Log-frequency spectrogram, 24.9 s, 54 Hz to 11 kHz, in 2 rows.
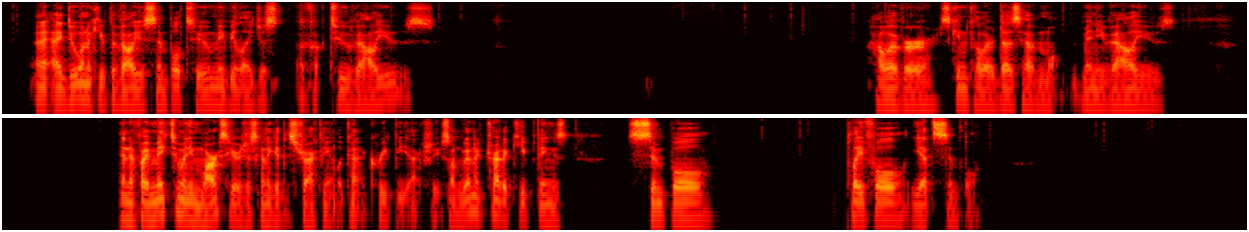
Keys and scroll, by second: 8.3 space, 13.3 space, 16.4 space, 18.9 space.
